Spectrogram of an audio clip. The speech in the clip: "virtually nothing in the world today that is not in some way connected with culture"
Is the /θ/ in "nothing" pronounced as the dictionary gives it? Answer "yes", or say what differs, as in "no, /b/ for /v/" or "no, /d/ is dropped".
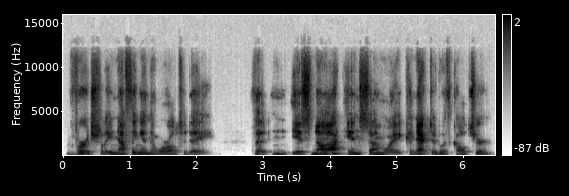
yes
